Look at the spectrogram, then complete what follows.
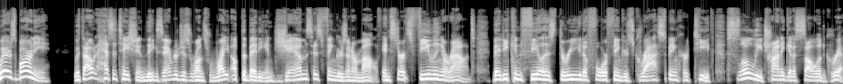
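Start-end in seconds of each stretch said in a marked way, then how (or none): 0.0-0.8 put-on, high-pitched shout. Retelling an abduction story, a woman calling for her husband: imitating someone shouting. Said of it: "so she shouts".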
